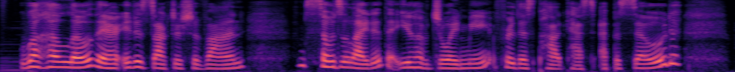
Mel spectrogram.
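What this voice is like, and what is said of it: Raspy, crackly voice. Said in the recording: “my voice is a little bit different. It is more raspy than normal ... a little bit of raspiness ... it like skips octaves and it gets really, really crackly”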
